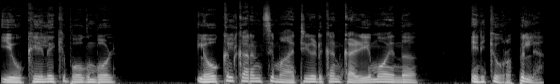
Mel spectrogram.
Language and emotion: Malayalam, fearful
